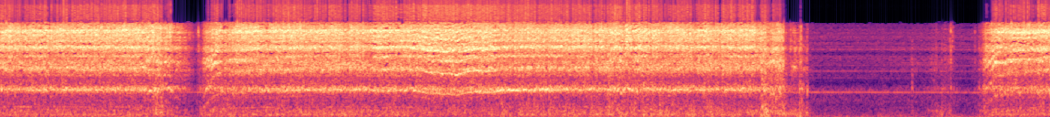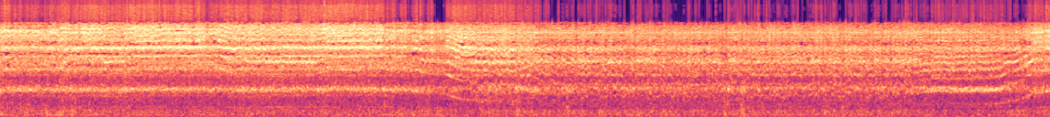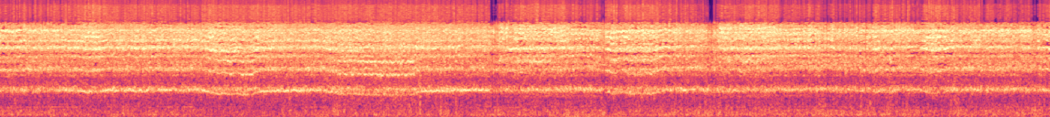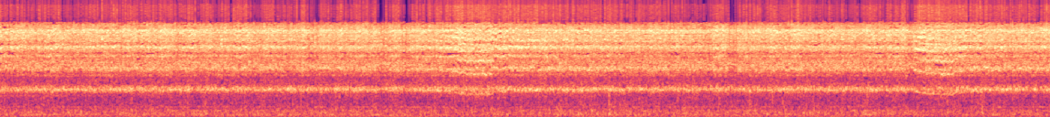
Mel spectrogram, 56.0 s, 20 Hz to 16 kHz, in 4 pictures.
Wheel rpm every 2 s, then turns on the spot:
230, 140, 230, 230, 230, 80, 60, 220, 220, 220, 150, 110, 120, 120, 220, 220, 220, 220, 220, 230, 230, 230, 230, 230, 230, 230, 230, 230.
10-12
